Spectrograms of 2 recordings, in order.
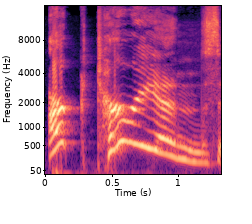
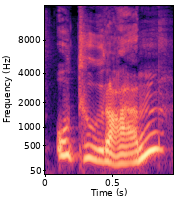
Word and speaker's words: Oturan: They're relatives of the Oturan, which are the folks from Otur, which are what we like to call Arcturians in our American accents. Arcturian. But it's Oturan.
